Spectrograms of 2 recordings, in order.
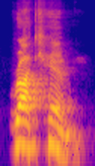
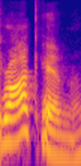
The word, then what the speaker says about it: Rakim: everyone mispronouncing my name his name is Rakim not Rakim raim raim mayor um so like rock him like rock like rock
